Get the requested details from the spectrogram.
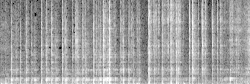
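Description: A small, hollow aluminum energy drink can is held close and tapped with the fingertips on its body and base. The result is a quick, irregular run of short, hollow, tinny taps with a faint metallic ring and bright edges that fade almost at once.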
